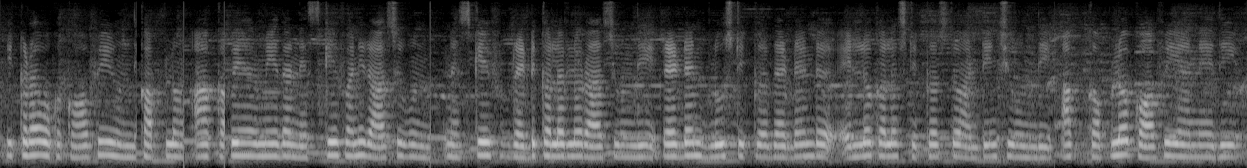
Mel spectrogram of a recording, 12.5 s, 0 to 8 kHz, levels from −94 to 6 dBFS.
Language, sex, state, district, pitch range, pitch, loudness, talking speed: Telugu, female, Andhra Pradesh, Visakhapatnam, 205-220 Hz, 215 Hz, -27 LUFS, 180 wpm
